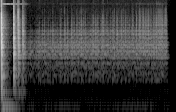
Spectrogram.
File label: Impact Coin Quarter Dropping On Wood Table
